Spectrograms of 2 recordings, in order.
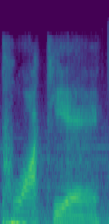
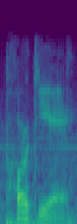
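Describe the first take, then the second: First: The name is said with a French-style pronunciation. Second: The name is said with an American pronunciation. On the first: The speaker calls it wrong. "not Poitier" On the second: The speaker calls it right. "I think it's actually pronounced Sidney Poitier"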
